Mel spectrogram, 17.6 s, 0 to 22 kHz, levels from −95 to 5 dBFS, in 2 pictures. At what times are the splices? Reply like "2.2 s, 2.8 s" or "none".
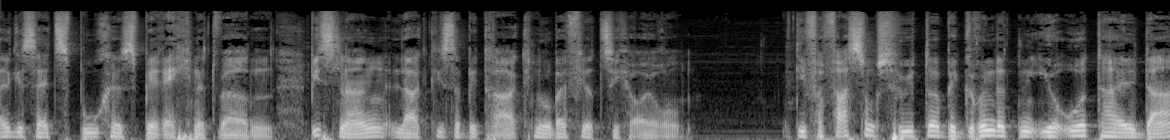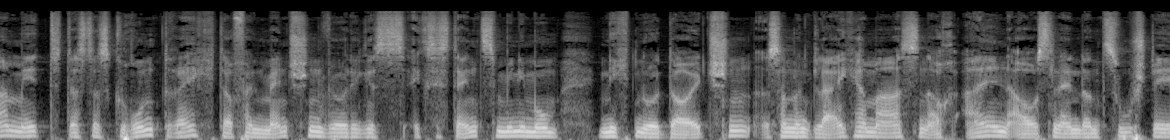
2.3 s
